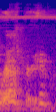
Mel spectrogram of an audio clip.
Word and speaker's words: raspberry: Yeah, it is a raspberry. I love how there's a P in the rasp raspberry. Raspberry, but nobody ever pronounces it that way. It's always raspberry, not raspberry. It's just one of those interesting things about the English language.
